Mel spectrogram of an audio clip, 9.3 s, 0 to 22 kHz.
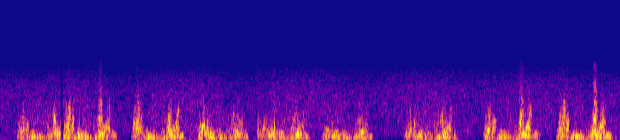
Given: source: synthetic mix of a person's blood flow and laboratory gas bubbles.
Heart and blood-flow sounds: Doppler ultrasound of blood flow; precordium
3.85-3.91 s: bubbles
4.08-4.16 s: bubbles
From the record:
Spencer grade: 1 (occasional bubble signal discernible with the cardiac motion signal, with majority of cardiac periods free of bubbles); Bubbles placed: anywhere in the cardiac cycle

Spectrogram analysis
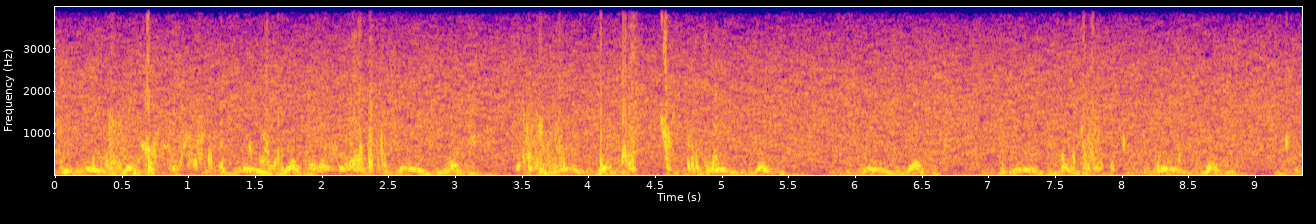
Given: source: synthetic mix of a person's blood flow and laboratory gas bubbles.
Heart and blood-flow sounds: Doppler ultrasound of blood flow; precordium
0.00-0.16 s: bubbles
0.26-0.56 s: bubbles
0.61-1.28 s: bubbles
1.44-1.74 s: bubbles
1.87-2.52 s: bubbles
2.91-3.01 s: bubbles
3.08-3.17 s: bubbles
3.43-3.95 s: bubbles
4.08-4.39 s: bubbles
4.53-4.67 s: bubbles
4.71-4.99 s: bubbles
7.52-7.87 s: bubbles
7.90-8.05 s: bubbles
8.23-8.32 s: bubbles
8.40-8.46 s: bubbles
9.21-9.27 s: bubbles
From the record:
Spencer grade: 3 (all of the cardiac periods contain showers or single bubble signals, but not dominating or overriding the cardiac motion signals); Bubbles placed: anywhere in the cardiac cycle

